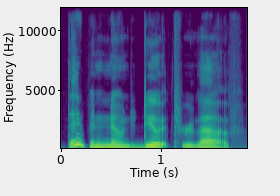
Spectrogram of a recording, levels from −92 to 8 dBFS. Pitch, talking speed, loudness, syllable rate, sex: 190 Hz, 290 wpm, -15 LUFS, 5.3 syllables/s, female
